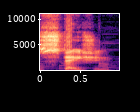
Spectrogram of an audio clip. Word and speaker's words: station: Now, it's pronounced station. I'm going to underline T, I, O, and N. Just keep that in mind. TION sounds shen, so station.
